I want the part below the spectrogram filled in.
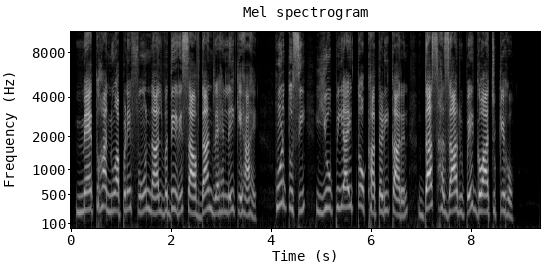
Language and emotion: Punjabi, angry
